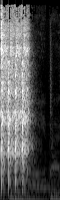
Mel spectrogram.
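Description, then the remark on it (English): A toy gun fires a quick, loud burst of about four harsh, hissing pops in half a second, followed by quiet and one faint click. “I was going to bring it tonight and spray you guys down with it, but I forgot it.”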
